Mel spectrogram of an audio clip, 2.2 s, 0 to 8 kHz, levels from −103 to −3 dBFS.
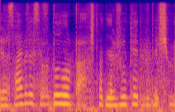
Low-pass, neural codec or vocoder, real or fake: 7.2 kHz; codec, 16 kHz in and 24 kHz out, 0.6 kbps, FireRedTTS-2 codec; fake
